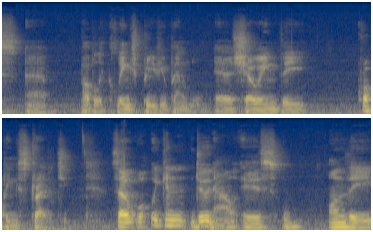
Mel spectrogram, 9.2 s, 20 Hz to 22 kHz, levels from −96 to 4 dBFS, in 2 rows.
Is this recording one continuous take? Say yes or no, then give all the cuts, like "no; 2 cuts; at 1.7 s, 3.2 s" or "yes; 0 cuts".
no; 1 cut; at 2.6 s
